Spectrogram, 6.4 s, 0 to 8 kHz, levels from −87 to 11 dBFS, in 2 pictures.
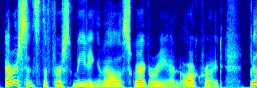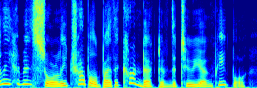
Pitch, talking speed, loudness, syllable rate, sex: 205 Hz, 215 wpm, -18 LUFS, 6.3 syllables/s, female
